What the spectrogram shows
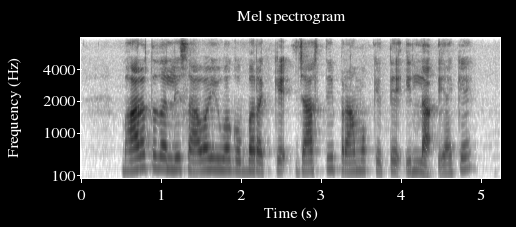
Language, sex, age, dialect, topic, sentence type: Kannada, female, 60-100, Central, agriculture, question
